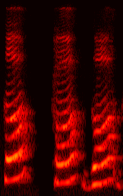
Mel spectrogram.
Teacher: हे सगळे जेव्हा वर्ण तुम्ही उच्चाराल तेव्हा तुमच्या लक्षात येईल की हे सगळे जे वर्ण आहेत ते कंठातनं उच्चारले जात आहेत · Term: क वर्ग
